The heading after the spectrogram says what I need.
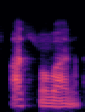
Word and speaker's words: ಆತ್ಮವಾನ್: ಎಳಿಬೇಕು ನಿರ್ಯೋಗ ಕ್ಷೇಮ ಆತ್ಮವಾನ್ ನ ವ್ಯಂಜನ ಇರೋದ್ರಿಂದ ಅಲ್ಪವಾಗಿ ನಾವು ನ ಉಚ್ಚರಿಸಬೇಕು ಆತ್ಮವಾನ್ ಸೋ ಇಲ್ಲಿ ಬಿಡಿಸಿ ಹೇಳೋದಾದ್ರೆ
